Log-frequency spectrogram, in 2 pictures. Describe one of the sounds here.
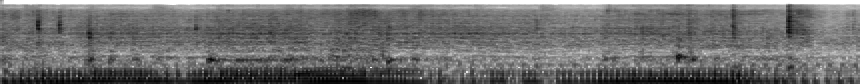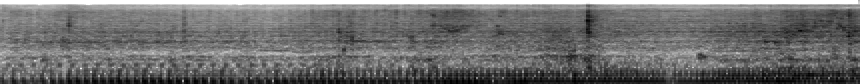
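Tyres crunch and scrape over loose sand and dirt.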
